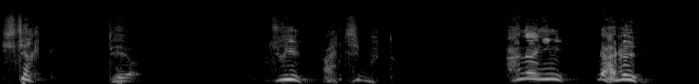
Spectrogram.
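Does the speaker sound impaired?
Yes: cerebral palsy; bent body.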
